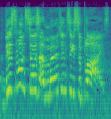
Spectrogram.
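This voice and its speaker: A woman's voice: very high voice, sing-song, normal speed. An actress playing a laid-back, wisecracking female starship crew member, irreverent and breezy, in a comedic sci-fi audio drama. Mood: sheepish, joking.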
